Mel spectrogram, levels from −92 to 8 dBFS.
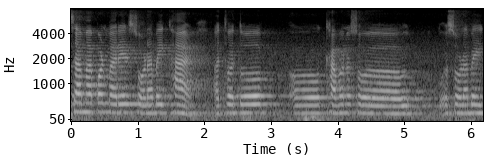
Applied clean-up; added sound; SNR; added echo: none; none; none; none.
